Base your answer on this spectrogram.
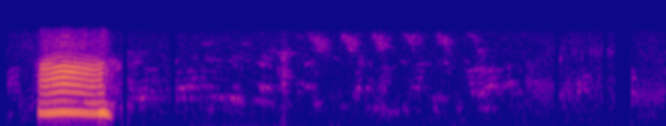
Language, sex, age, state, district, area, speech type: Dogri, female, 30-45, Jammu and Kashmir, Samba, rural, conversation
